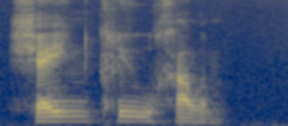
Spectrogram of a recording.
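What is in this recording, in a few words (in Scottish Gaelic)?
"seinn cliuu Chaluim", Scottish Gaelic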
